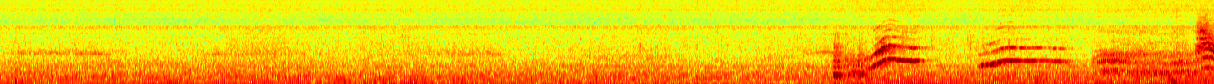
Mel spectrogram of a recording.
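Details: A black-and-white male cat and a stray male kitten play fighting: quiet room for eight seconds, then two rising, bending meows about a second apart, followed by a softer whining note.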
